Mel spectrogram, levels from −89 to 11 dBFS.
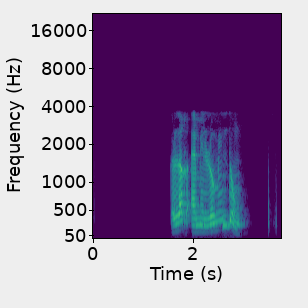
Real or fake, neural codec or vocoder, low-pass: real; none; 3.6 kHz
